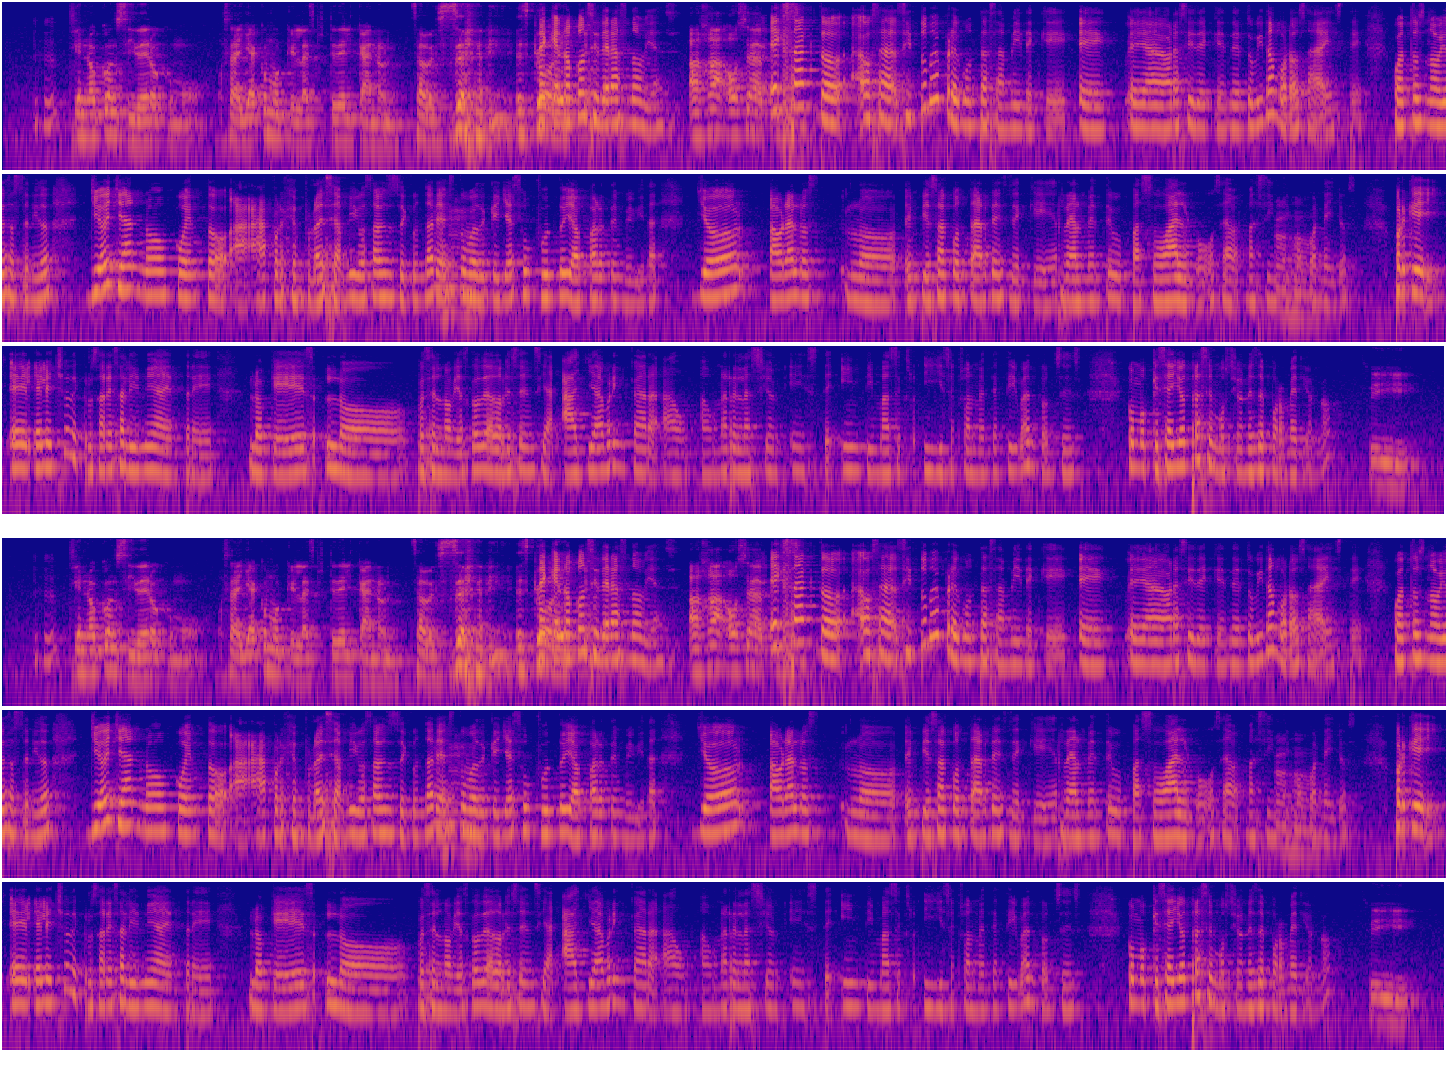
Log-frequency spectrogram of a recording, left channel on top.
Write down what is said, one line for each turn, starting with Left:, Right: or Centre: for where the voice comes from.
Left: Ujú, sí.
Right: que no considero como, o sea, ya como que las quité del canon, ¿sabes? <laughs> O sea, es como
Left: De que
Right: de
Left: no
Right: que,
Left: consideras novias.
Right: ajá, o sea,
Left: Exacto,
Right: y sí,
Left: o sea, si tú me preguntas a mí de que, eh, eh, ahora sí, de que de tu vida amorosa, este, ¿cuántos novios has tenido? Yo ya no cuento a, a, por ejemplo, a ese amigo, ¿sabes? De secundaria,
Right: ujú,
Left: es como de que ya es un punto y aparte en mi vida. Yo ahora los, lo empiezo a contar desde que realmente pasó algo, o sea, más íntimo
Right: ajá,
Left: con ellos, porque el, el hecho de cruzar esa línea entre lo que es lo, pues el noviazgo de adolescencia, allá brincar a, a una relación este, íntima sexu- y sexualmente activa, entonces como que si hay otras emociones de por medio, ¿no?
Right: sí,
